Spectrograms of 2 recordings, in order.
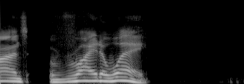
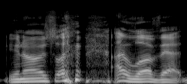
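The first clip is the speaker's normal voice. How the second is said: ordinary talk, nothing marked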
